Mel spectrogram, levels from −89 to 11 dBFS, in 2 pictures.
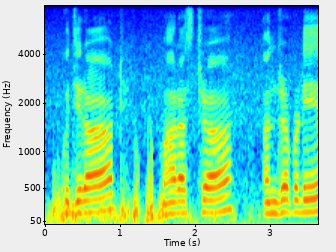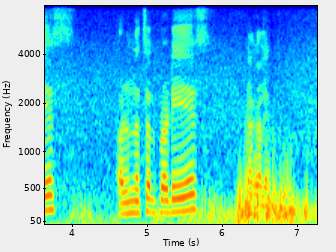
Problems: none marked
